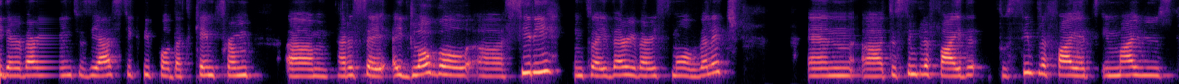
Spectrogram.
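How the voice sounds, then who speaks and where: A woman's voice: fairly high pitch, warm tone. Hesitant Slovenian woman introducing a panel. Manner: hesitant, many ums, searches for words. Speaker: event organizer introducing panelists. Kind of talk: panel introduction on a video call. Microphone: earphone headset mic on a video call.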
